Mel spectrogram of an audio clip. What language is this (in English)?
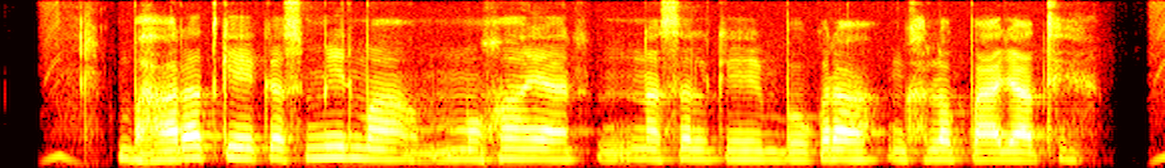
Chhattisgarhi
